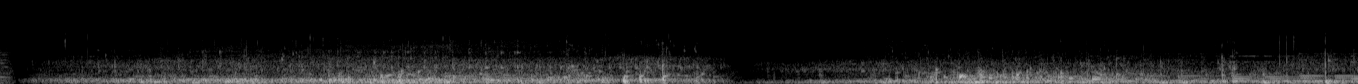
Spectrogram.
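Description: Muffled water noise picked up by a camera held underwater while snorkeling: a low, steady rushing with small bubbling clicks, dropping out briefly about seven seconds in. Music comes in near the end.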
